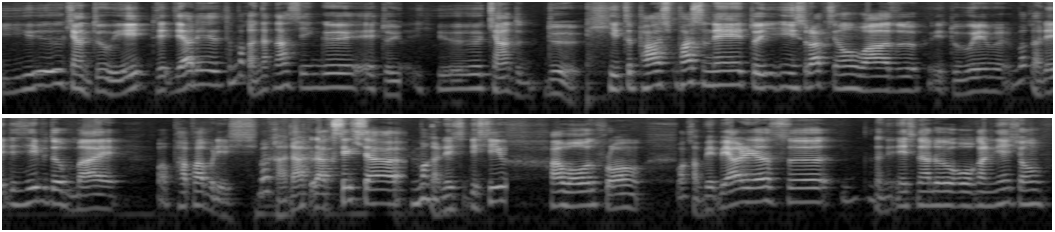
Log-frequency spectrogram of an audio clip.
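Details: Stuttering (childhood-onset fluency disorder, a developmental disorder) in an adult male medical doctor who stutters.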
